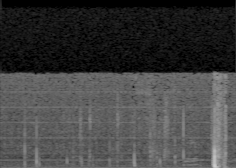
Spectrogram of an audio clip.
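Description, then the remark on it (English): Light, irregular tapping sounds scattered through quiet, followed near the end by a sharper, louder knock and a brief rattle. “Something's making a tapping noise.”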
